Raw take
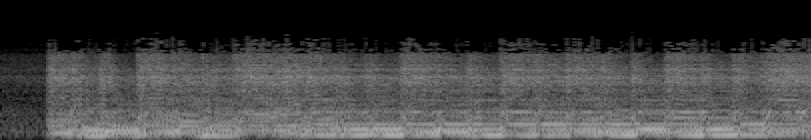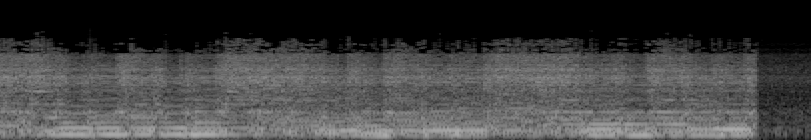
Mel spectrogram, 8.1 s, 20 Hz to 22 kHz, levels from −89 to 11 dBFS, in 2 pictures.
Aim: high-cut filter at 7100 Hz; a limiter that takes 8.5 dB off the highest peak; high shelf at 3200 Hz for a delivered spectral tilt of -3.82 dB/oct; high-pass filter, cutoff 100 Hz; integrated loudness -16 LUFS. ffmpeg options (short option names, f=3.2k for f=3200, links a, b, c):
-af "highpass=100,lowpass=7.1k,highshelf=f=3.2k:g=3,volume=14.5dB,alimiter=limit=-7.5dB:level=0:latency=1"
